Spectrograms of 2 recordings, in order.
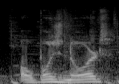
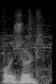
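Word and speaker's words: Bojnord: Oscar India Mike November, which is Bujnord, not Bujord, Bujnord.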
